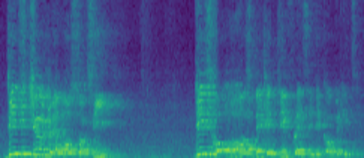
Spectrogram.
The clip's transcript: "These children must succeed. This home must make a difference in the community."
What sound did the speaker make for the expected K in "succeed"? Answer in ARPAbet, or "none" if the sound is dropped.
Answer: K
